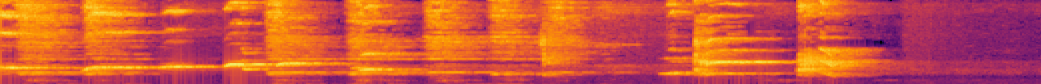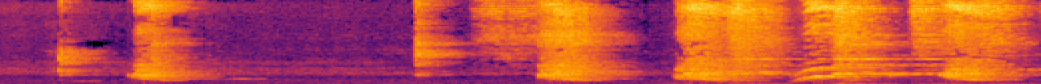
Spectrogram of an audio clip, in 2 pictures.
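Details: Talking parrot squawking in harsh, broadband bursts about four per second, mixed with brief whistled notes, then spaced single raspy squawks separated by silent gaps.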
